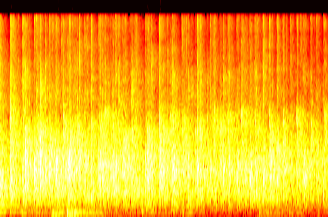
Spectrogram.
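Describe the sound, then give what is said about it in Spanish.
An audience breaks into sustained applause, dense overlapping claps forming a steady crackling wash at fairly even loudness for several seconds, with no voices standing out. “Si no le das un aplauso, yo solito se lo voy a dar.”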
